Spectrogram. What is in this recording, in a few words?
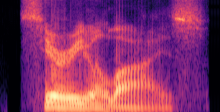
"serialize", American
